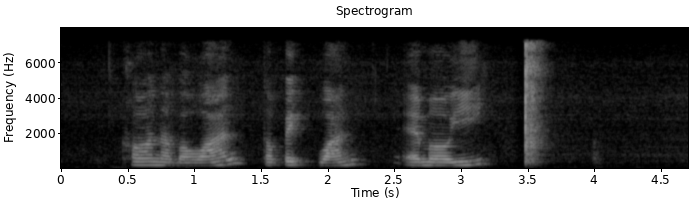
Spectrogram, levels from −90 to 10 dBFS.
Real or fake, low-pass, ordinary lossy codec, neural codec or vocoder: real; 7.2 kHz; MP3, 64 kbps; none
